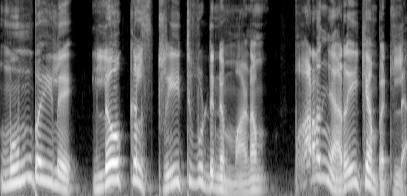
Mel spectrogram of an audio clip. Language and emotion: Malayalam, surprised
